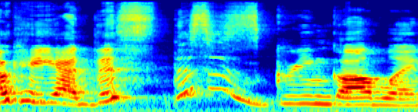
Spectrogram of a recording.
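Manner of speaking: ordinary talk, nothing marked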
